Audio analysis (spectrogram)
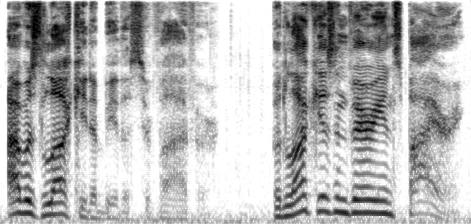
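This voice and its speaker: Male knight hero, fantasy audio drama. Gravelly, forceful, widely swinging pitch, battle-hardened. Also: very animated, a little fast, heavily acted. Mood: rueful, reflective. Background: faint music.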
